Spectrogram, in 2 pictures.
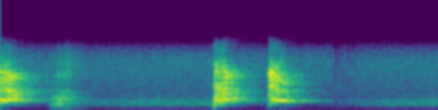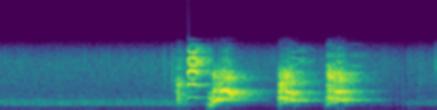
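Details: Annoyed seven-week-old female Border Collie puppy playing with her new toy gives scattered short, sharp barks, a pair early, then a quick cluster of four near the end, over a constant low hum.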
